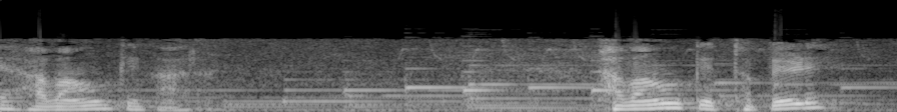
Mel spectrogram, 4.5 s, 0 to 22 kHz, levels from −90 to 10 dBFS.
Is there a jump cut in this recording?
yes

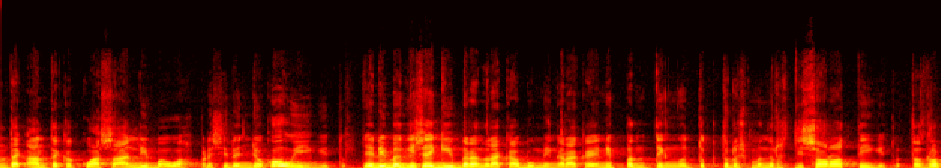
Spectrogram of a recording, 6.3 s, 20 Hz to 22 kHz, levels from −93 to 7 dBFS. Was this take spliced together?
yes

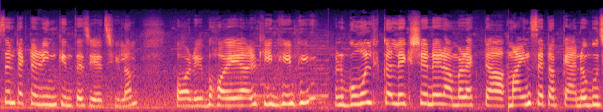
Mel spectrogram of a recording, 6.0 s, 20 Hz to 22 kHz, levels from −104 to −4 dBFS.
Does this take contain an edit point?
yes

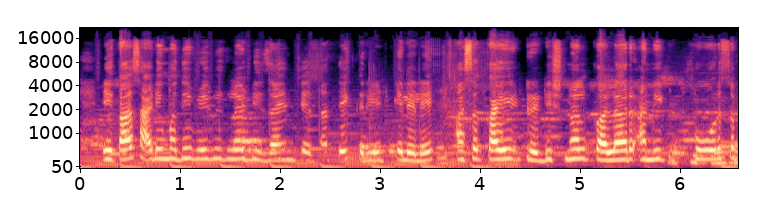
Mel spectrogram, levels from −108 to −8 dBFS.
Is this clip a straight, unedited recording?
no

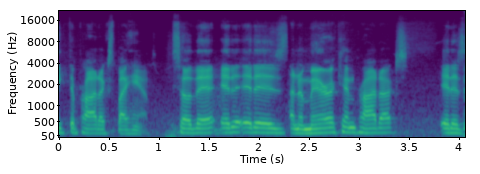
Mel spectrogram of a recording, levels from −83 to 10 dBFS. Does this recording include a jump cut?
yes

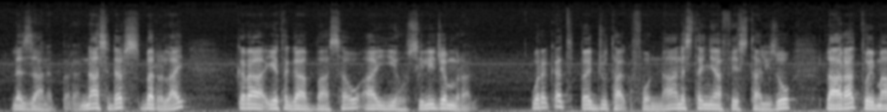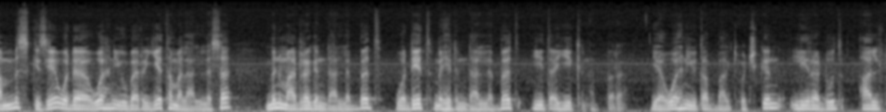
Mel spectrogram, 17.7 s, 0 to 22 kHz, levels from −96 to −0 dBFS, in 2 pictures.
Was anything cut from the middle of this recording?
no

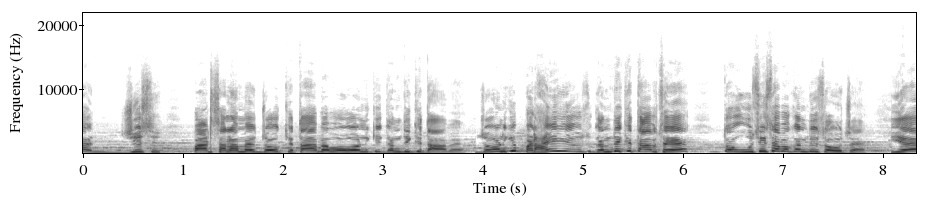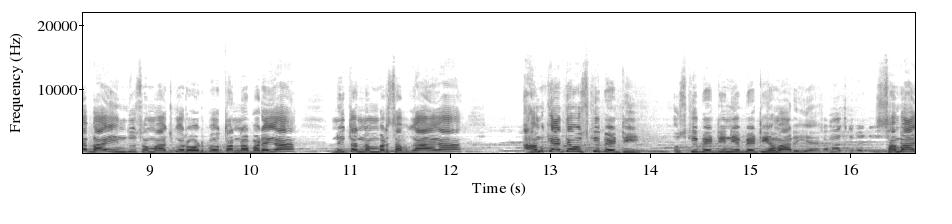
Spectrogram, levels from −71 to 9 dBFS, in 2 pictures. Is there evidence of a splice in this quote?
yes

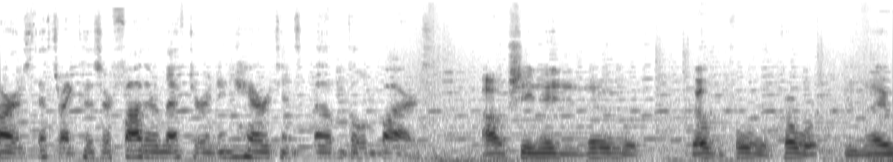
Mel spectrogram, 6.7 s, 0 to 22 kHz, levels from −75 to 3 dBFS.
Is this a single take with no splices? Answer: no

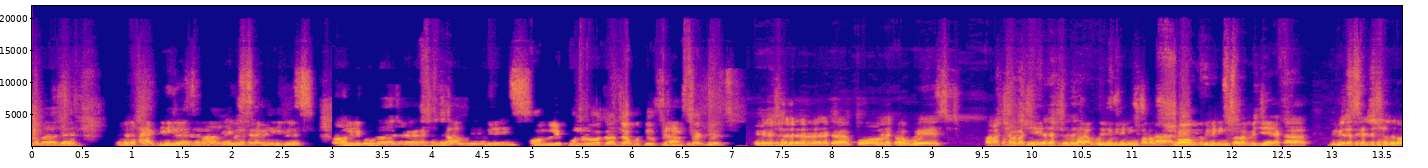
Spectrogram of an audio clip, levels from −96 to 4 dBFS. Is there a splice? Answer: yes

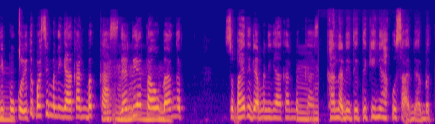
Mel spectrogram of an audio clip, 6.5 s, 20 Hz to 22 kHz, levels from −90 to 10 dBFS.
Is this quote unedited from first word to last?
no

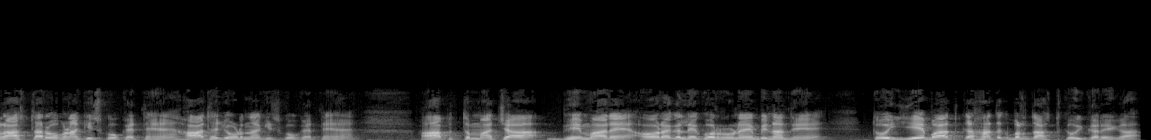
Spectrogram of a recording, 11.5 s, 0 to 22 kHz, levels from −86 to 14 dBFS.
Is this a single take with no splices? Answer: yes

